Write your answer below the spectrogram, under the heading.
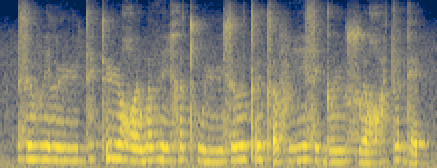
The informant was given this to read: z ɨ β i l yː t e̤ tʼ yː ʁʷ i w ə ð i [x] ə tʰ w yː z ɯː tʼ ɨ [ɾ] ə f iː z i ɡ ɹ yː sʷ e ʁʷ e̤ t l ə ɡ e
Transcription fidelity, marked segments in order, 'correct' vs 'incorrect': correct, incorrect: tʼ

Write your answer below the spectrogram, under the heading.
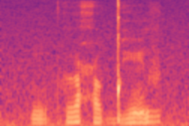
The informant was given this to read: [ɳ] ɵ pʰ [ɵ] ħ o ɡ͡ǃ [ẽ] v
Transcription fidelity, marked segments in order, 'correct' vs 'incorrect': incorrect: ŋ, correct, correct

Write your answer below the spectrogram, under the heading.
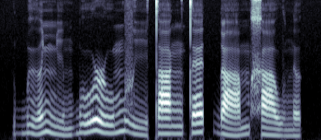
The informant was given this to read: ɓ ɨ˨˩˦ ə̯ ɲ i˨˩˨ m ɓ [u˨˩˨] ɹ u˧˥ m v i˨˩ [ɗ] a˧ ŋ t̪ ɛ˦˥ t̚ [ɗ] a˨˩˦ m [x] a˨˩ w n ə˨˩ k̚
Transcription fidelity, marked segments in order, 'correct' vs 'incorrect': incorrect: u˧˥, incorrect: t̪, correct, correct

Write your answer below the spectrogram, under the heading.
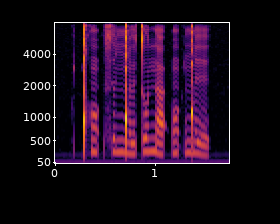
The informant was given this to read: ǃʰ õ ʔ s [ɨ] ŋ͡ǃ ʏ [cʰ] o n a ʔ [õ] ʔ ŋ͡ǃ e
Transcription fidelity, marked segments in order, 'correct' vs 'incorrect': correct, incorrect: t, correct

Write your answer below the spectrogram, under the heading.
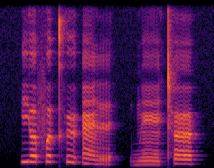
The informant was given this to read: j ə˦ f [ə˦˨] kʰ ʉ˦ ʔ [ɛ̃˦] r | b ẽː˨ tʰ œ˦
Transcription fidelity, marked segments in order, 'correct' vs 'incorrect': incorrect: ə˦, correct

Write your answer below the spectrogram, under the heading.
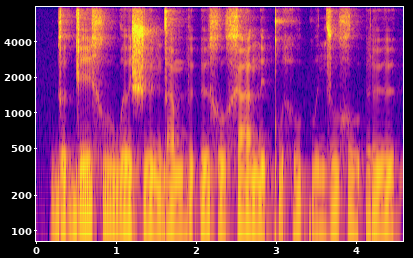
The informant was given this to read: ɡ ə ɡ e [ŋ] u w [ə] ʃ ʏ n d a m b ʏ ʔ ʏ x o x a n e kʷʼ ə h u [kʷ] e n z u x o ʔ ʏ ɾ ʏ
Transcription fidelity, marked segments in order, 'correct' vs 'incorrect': incorrect: x, correct, correct

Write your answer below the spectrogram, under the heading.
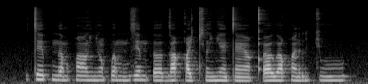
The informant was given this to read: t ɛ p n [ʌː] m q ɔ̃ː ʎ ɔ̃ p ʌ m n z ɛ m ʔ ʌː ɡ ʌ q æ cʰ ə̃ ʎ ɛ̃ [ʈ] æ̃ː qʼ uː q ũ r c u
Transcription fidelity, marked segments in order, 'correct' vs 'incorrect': incorrect: ʌ, incorrect: t

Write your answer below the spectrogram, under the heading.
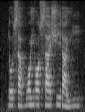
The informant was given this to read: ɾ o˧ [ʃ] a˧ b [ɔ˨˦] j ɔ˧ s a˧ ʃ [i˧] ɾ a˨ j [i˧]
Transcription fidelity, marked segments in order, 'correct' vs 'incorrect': incorrect: s, incorrect: ɔ˧, correct, correct

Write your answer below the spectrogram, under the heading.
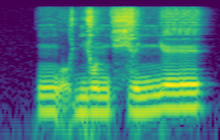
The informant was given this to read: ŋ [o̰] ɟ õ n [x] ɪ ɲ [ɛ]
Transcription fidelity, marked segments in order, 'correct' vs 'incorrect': correct, incorrect: ç, incorrect: e

